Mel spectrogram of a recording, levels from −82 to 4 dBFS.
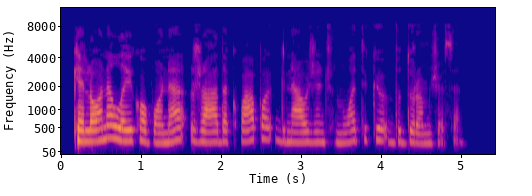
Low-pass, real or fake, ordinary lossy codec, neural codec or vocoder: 10.8 kHz; real; MP3, 32 kbps; none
